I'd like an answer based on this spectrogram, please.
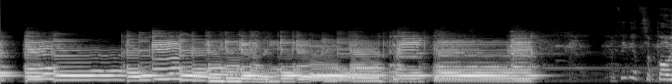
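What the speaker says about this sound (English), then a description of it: "I think it's supposed to simulate like being in a big room maybe or something" An electric guitar plays sustained chords through a ZT amplifier with its ambience control turned up, giving a spacious, echoey room-like wash. The playing is loud and close, ending with a few scattered softer notes.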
